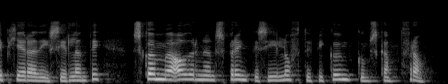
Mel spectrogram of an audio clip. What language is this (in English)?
Icelandic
